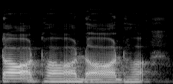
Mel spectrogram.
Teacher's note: দেখো জীবটা ঠিক মূর্ধার উপরে আমাদের টাচ করছে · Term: মূর্ধন্য বর্ণ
